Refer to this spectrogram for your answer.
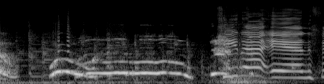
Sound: cheering

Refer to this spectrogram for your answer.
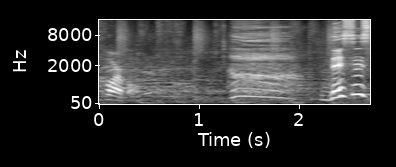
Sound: gasp

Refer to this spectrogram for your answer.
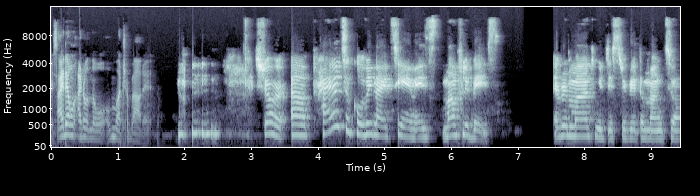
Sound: giggles

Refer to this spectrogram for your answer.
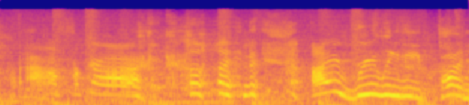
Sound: laughing; sighs

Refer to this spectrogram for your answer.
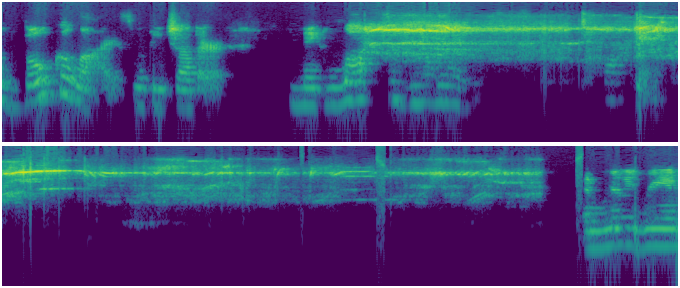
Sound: killer whales vocalizing

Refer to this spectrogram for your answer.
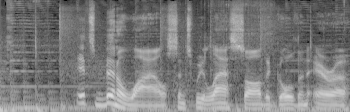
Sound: voiceover

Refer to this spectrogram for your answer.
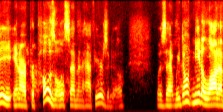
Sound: none

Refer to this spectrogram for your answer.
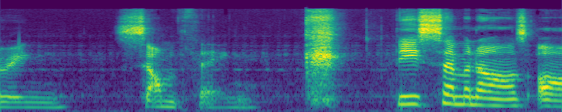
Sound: chuckles

